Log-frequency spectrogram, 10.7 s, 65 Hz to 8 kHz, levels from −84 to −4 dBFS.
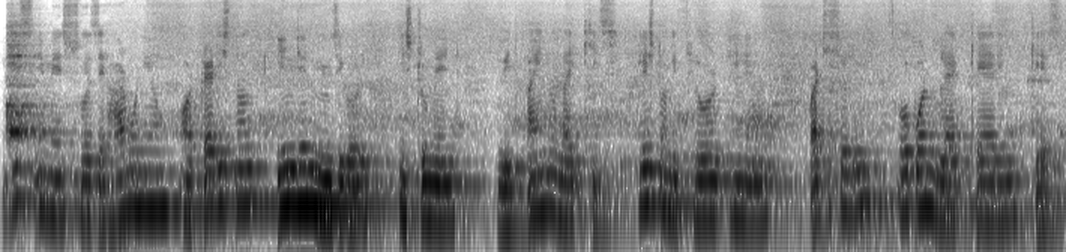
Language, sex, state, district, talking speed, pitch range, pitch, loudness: English, male, Sikkim, Gangtok, 125 wpm, 120-150 Hz, 130 Hz, -17 LUFS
